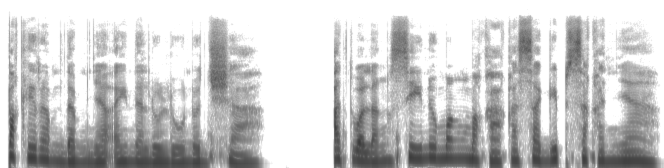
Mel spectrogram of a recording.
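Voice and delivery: plain reading voice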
